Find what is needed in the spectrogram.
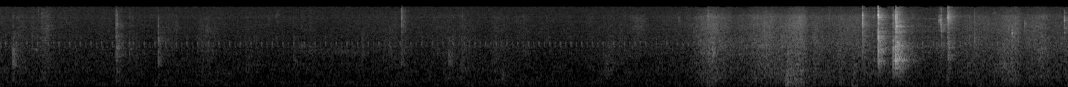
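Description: Small cosmetics packaging being handled and pried at by hand: a few faint clicks, then louder rustling from about five seconds in with a quick cluster of sharp clicks and snaps near six and a half seconds.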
